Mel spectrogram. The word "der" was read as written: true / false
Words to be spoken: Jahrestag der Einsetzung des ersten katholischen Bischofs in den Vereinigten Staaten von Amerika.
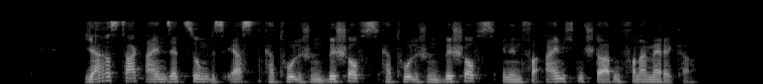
false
